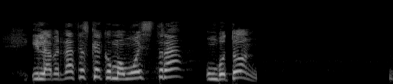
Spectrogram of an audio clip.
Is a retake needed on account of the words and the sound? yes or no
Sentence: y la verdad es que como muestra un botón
no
